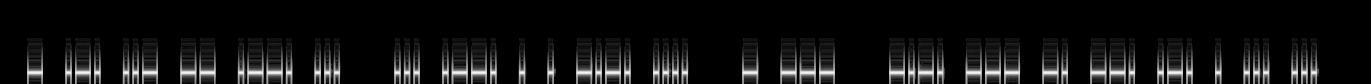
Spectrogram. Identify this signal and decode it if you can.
Morse code, heard as a keyed tone, about 25 wpm, spaced as for 20 wpm, 550 Hz. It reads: TRUMPS SPEECH TO CONGRESS
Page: news-headlines-in-morse-code-at-20-wpm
